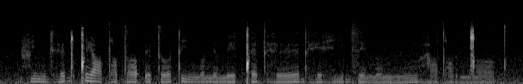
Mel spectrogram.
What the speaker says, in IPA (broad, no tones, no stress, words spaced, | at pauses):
finɡʱɘdǃeːdˤɛ dɔ ʔɘtoti ŋonɘme ǃɛtɦɘːdʱe ɦid͡ze noŋuː ɦɐdˤer ŋ͡ǀɔd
